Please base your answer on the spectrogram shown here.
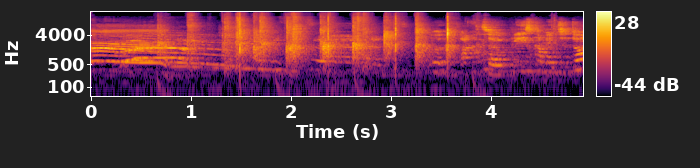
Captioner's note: everyone cheers and applauds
